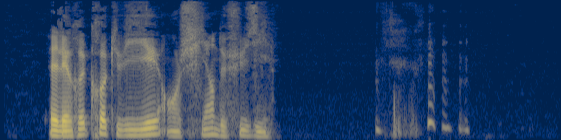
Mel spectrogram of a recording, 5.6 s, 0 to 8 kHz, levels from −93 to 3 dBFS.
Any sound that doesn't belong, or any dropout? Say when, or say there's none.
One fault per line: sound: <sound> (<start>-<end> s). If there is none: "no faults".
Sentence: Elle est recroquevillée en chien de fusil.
sound: laugh (3.7-4.7 s)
